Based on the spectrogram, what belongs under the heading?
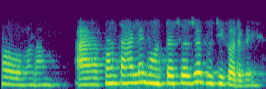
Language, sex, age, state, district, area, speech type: Odia, female, 30-45, Odisha, Sambalpur, rural, conversation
